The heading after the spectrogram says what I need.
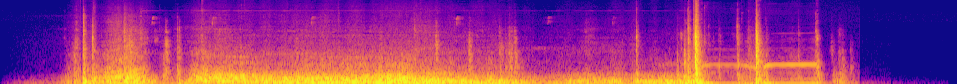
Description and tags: sliding door closing
sound of automatic minivan side door closing
field-recording, car, automotive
